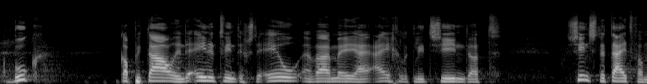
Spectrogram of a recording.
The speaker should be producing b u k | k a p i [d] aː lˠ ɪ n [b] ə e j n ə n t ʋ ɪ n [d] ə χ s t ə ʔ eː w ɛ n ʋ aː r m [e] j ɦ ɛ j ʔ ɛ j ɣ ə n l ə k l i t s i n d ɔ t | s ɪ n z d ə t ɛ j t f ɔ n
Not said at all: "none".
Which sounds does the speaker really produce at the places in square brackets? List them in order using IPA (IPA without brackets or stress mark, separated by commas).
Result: t, d, t, e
